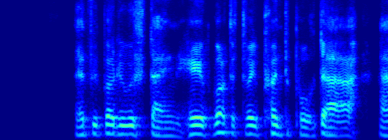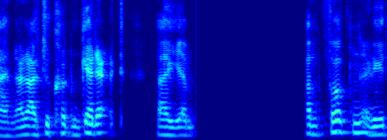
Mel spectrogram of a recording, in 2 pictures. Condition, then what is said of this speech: Deafness. I started off wearing hearing aids, which would shift about powerful enough for me to hear my own speech, which is why my speech isn't too bad.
